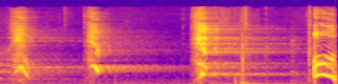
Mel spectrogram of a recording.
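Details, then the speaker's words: Several abrupt voiced gasps at roughly one-second intervals, then a louder vocal outburst: a powerful involuntary hiccup during a singing livestream, described as "about a seven" on an earthquake-like scale, with aftershocks felt; hiccups. "that was that was a really big one i feel like there's like a an earth-like scale for hiccups and that one was about a seven"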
